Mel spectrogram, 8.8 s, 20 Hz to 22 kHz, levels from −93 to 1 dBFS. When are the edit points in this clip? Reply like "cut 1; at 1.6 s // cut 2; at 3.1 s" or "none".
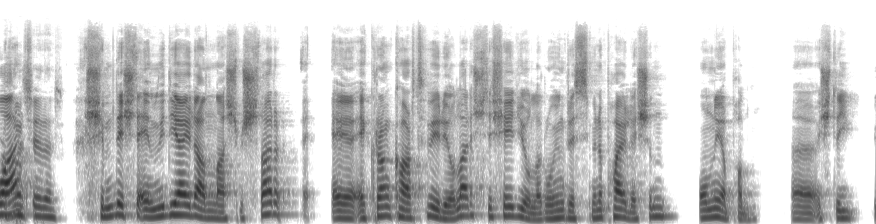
cut 1; at 5.7 s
